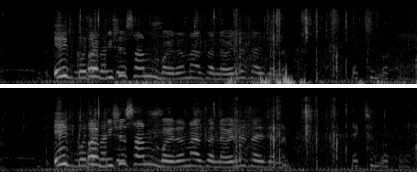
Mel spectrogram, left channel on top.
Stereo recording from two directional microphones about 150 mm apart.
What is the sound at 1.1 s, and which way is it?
Speech, 75° left (ahead or behind).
